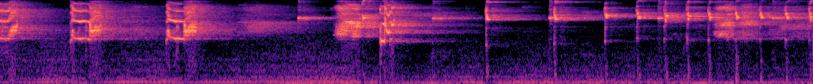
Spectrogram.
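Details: Lovebird calling as a lure to get other lovebirds singing and learning the ngekek trill: loud, sharp, high chirps and short rattling bursts in quick irregular sequence, with brief trilled phrases.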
